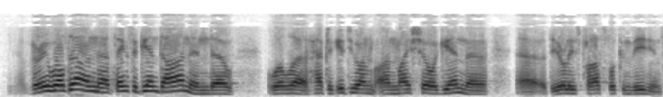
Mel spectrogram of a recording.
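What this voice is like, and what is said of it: Strained, worn-out voice. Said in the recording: “I'm losing my voice. I've been talking all day long.”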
